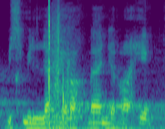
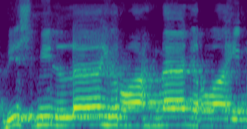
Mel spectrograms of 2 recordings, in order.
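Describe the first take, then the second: First: The phrase is said quietly, almost under the breath. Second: The phrase is said loudly and clearly aloud. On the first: "Bismillahnya sir" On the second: "Atau Bismillahnya jahar"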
